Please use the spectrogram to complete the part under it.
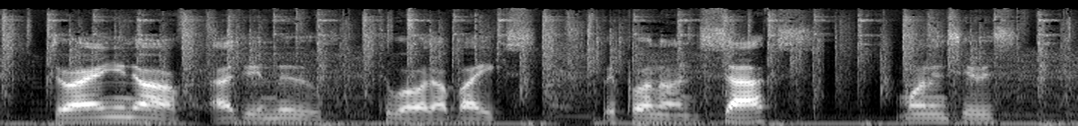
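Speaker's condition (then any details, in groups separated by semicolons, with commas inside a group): Down syndrome, trisomy 21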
